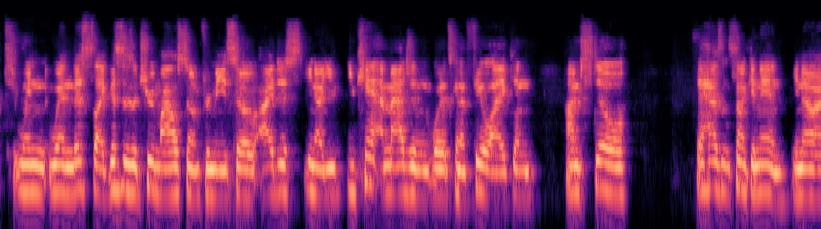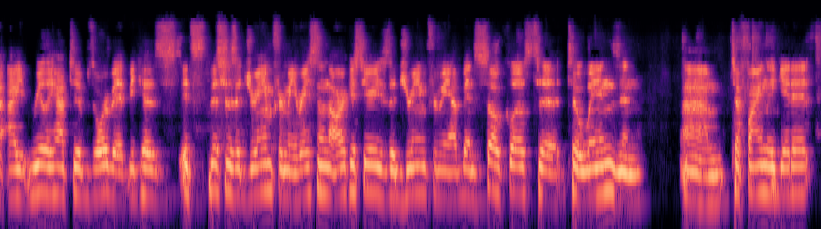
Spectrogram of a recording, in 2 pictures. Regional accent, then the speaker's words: Roseville, California, United States; It was my hometown, and it was, you know, the track I grew up racing at.

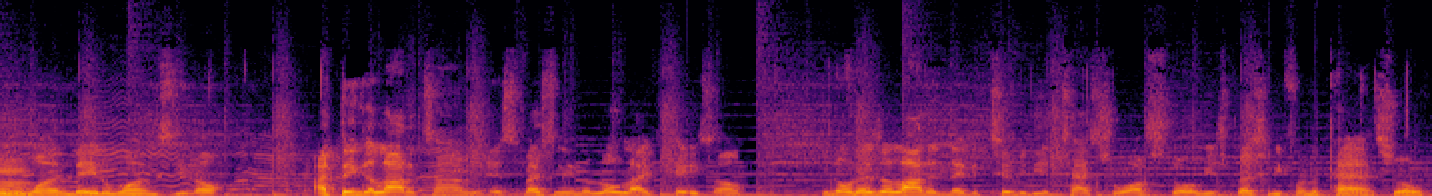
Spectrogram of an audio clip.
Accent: Miami, Florida, United States; I came from Florida as well, man. I came from Miami too.

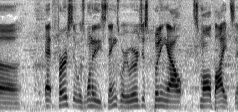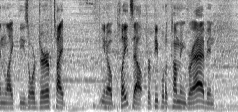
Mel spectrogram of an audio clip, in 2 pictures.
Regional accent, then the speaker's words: Katy, Texas, United States; I grew up in Katy

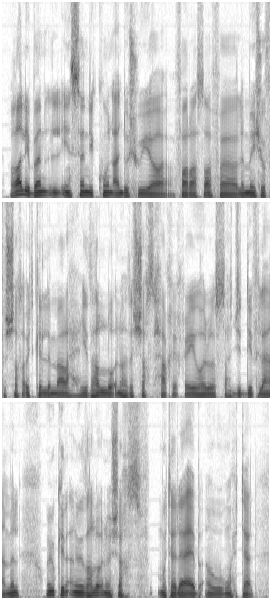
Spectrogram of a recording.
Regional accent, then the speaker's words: Algeria; كجزائريين او كعرب

